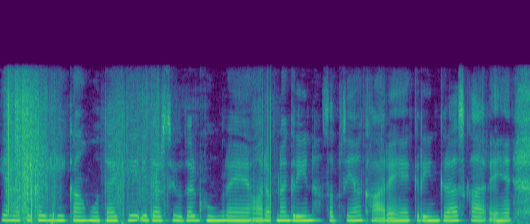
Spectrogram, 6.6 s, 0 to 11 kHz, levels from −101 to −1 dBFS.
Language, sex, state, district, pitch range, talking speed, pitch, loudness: Hindi, female, Chhattisgarh, Kabirdham, 205-215 Hz, 235 wpm, 210 Hz, -25 LUFS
